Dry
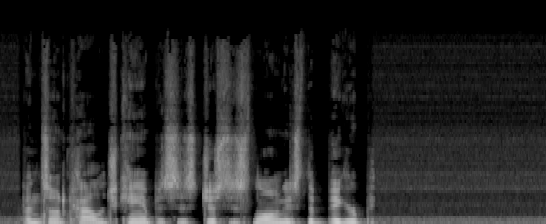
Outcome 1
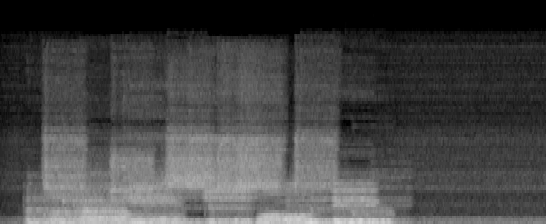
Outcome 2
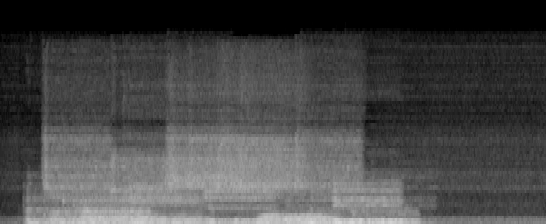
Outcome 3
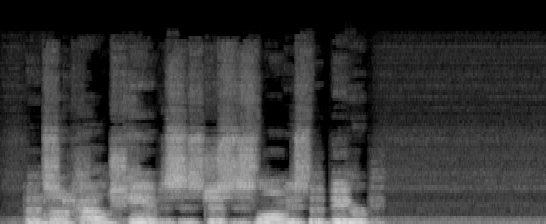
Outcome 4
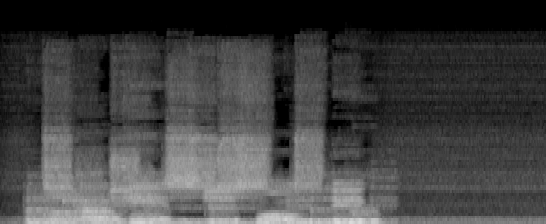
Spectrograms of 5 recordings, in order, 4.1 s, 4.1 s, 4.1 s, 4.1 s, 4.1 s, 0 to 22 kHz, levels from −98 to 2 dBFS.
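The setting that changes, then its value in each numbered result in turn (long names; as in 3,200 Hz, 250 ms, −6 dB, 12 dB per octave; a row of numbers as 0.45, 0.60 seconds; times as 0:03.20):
reverb whose tail is shaped and stops, gate: 310, 500, 100, 200 milliseconds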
